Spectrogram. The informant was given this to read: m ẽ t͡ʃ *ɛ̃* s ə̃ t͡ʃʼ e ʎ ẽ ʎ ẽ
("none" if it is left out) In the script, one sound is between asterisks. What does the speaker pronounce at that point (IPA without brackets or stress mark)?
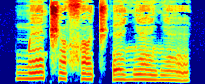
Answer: ə̃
